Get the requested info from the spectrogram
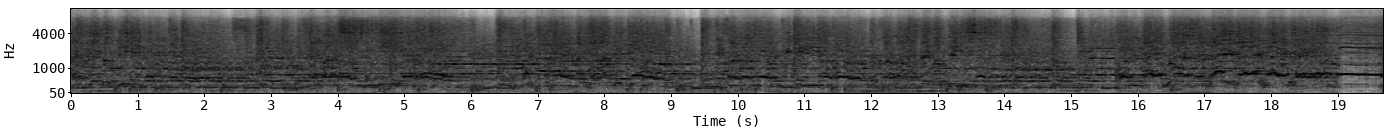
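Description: Live worship music, loud: a men's choir singing into microphones, backed by electric guitar and keyboard.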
